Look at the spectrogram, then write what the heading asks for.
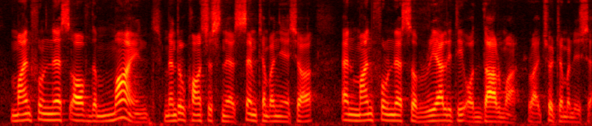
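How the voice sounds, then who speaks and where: Over a silent background in a very clean recording, a man speaks with a Tibetan accent. His pitch is medium, with ordinary variation, and his pace moderate. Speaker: dharma interpreter. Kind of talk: teaching translation. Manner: hesitant, many fillers.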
